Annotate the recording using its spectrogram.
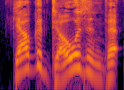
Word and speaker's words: Gadot: How do you say her name? Gadot? – I believe that's right.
